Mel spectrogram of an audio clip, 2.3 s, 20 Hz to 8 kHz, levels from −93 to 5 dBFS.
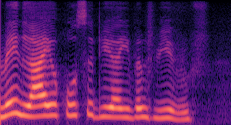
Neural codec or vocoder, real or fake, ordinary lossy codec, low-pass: codec, 16 kHz, 0.5 kbps, FunCodec, trained on Chinese and English, 25 frames a second; fake; none; none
